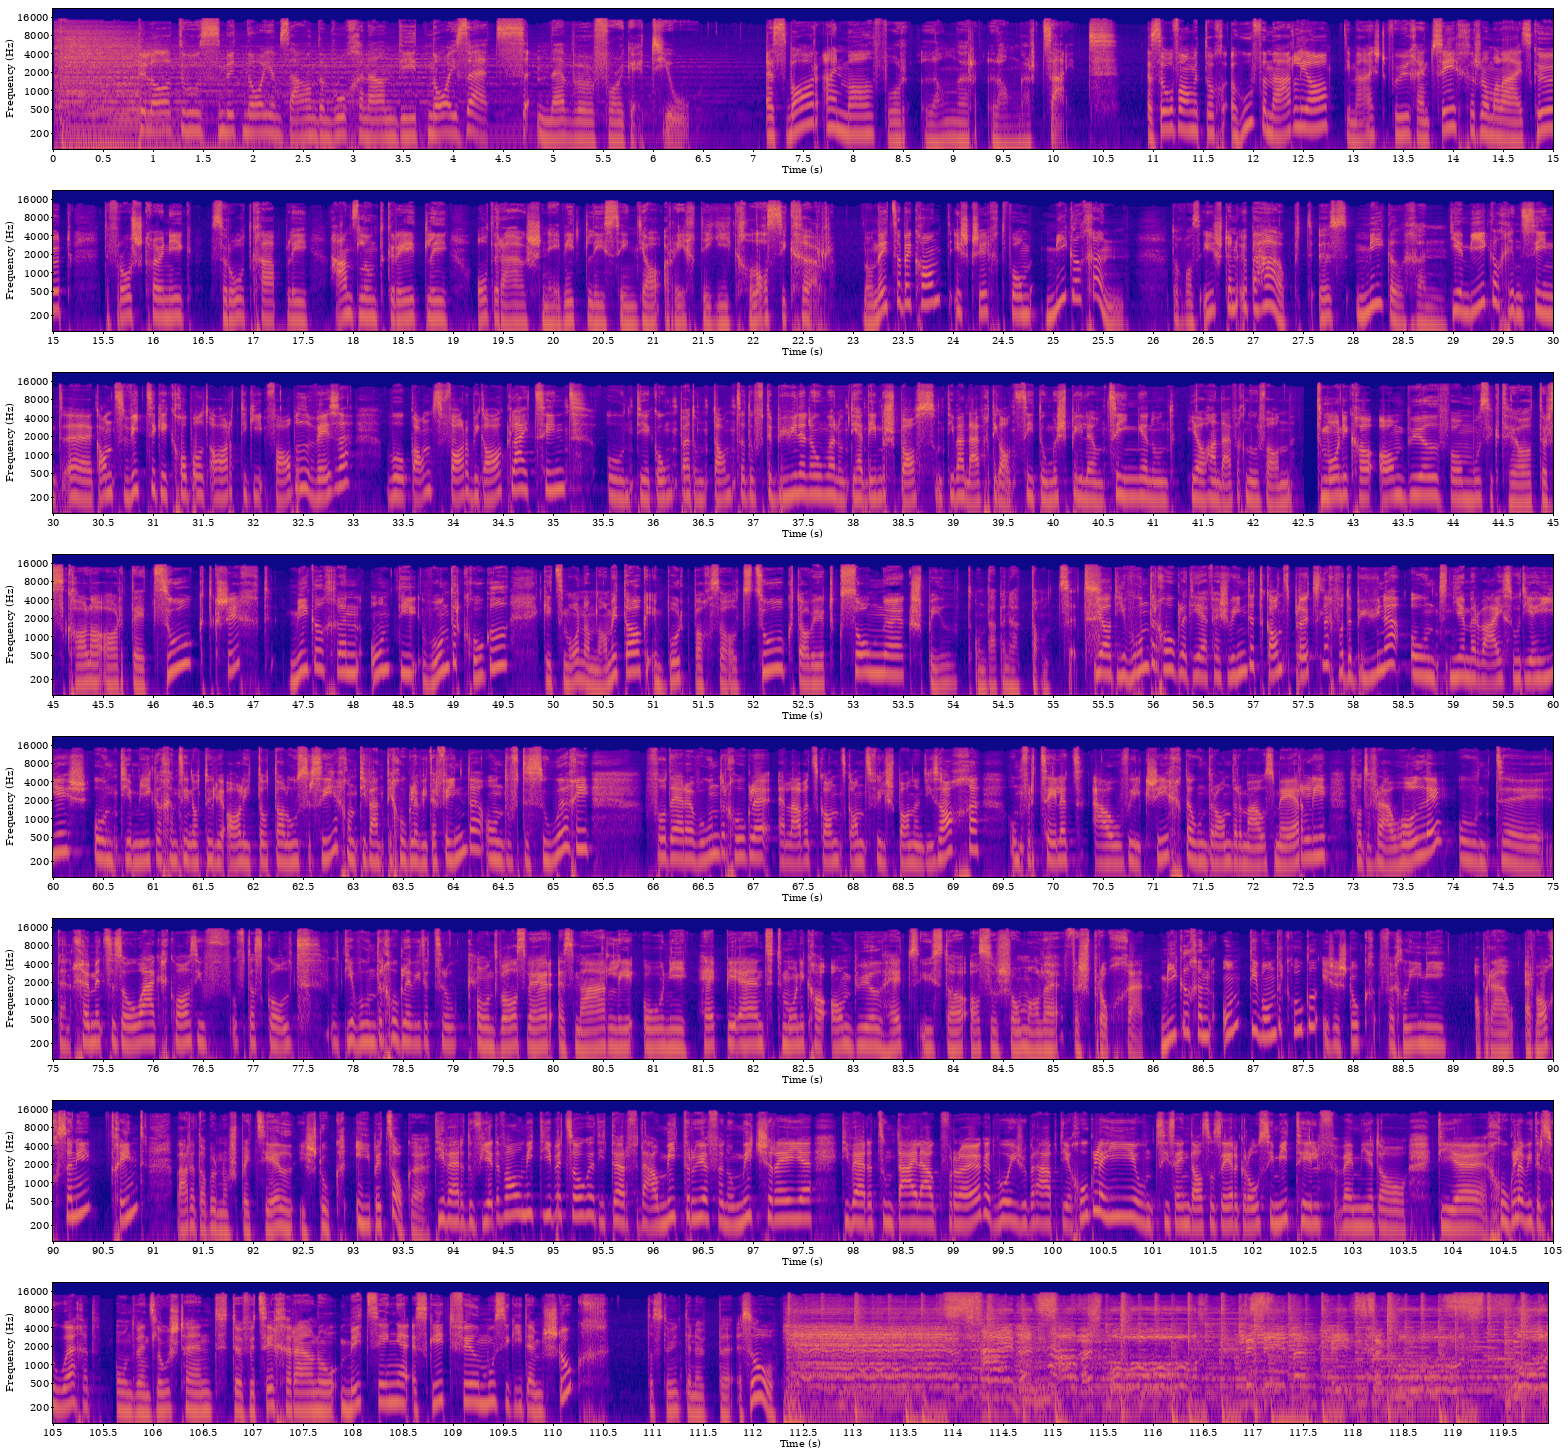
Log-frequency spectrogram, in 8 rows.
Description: Interview_Migelchen.mp2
